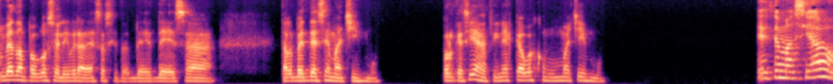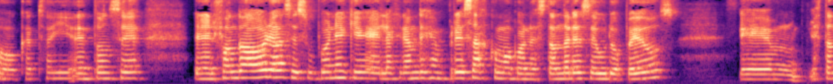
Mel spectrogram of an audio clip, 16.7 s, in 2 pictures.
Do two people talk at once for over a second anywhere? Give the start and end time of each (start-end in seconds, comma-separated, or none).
none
